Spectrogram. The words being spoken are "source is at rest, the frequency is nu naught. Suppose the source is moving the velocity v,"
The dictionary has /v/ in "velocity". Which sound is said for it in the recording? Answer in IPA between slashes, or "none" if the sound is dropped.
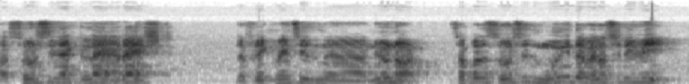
/v/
